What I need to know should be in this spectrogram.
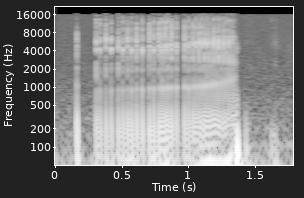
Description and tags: Peeling packing tape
